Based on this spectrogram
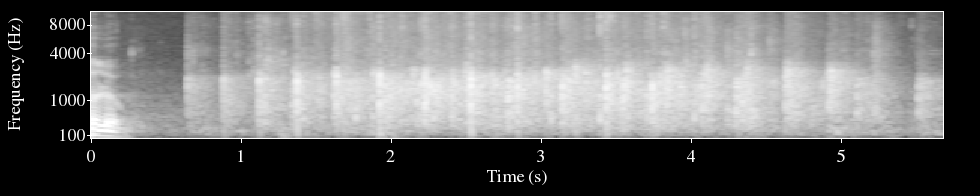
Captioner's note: audience applauding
